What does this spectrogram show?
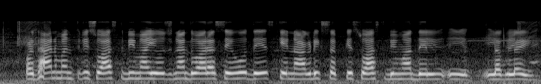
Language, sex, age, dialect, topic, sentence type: Magahi, male, 18-24, Western, banking, statement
